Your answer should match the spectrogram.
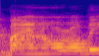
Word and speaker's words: binaural: And what are, I don't even know how to pronounce it, binaural beats? – Yeah, binaural beats. You got okay. It, 100%. Yeah, okay. Just like it sounds.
